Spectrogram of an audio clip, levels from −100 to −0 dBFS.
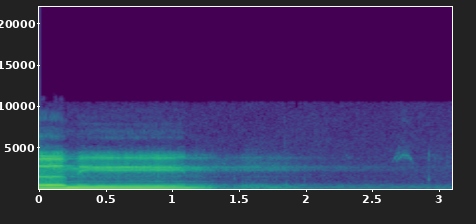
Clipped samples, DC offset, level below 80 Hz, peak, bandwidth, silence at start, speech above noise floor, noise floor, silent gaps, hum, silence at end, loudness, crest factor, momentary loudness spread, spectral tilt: under 0.1%; under 0.1%; -68 dBFS; -8 dBFS; 9 kHz; 0 s; 33 dB; -56 dBFS; none; none; 1.3 s; -24 LUFS; 18 dB; 25 LU; -7 dB/octave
